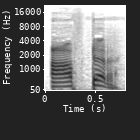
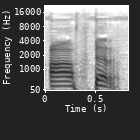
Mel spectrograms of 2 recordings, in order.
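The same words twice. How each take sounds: The two takes are said the same way.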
